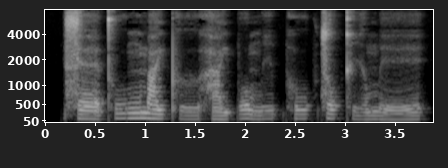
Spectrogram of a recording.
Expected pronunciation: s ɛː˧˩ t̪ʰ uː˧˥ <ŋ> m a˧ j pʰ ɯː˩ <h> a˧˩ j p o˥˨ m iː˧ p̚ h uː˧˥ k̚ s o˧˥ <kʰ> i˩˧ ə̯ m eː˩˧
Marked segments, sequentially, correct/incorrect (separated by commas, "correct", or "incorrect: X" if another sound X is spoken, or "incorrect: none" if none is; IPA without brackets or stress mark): correct, correct, correct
